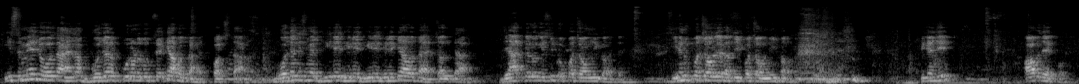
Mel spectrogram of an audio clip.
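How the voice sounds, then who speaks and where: A man's voice: fairly high pitch, a little fast, background noise. A male teacher, lecturing a class and quizzing students with repeated questions. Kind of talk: classroom lecture with call-and-response. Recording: echoey classroom, mic at a distance.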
